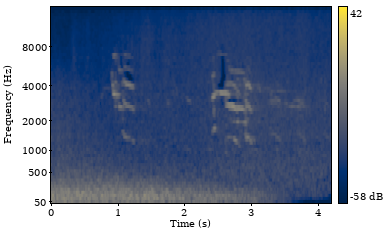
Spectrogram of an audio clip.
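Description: A deep boom from a logo sting dies away over about three seconds. Two short, chirping bird calls sound over it, about one second and two and a half seconds in.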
